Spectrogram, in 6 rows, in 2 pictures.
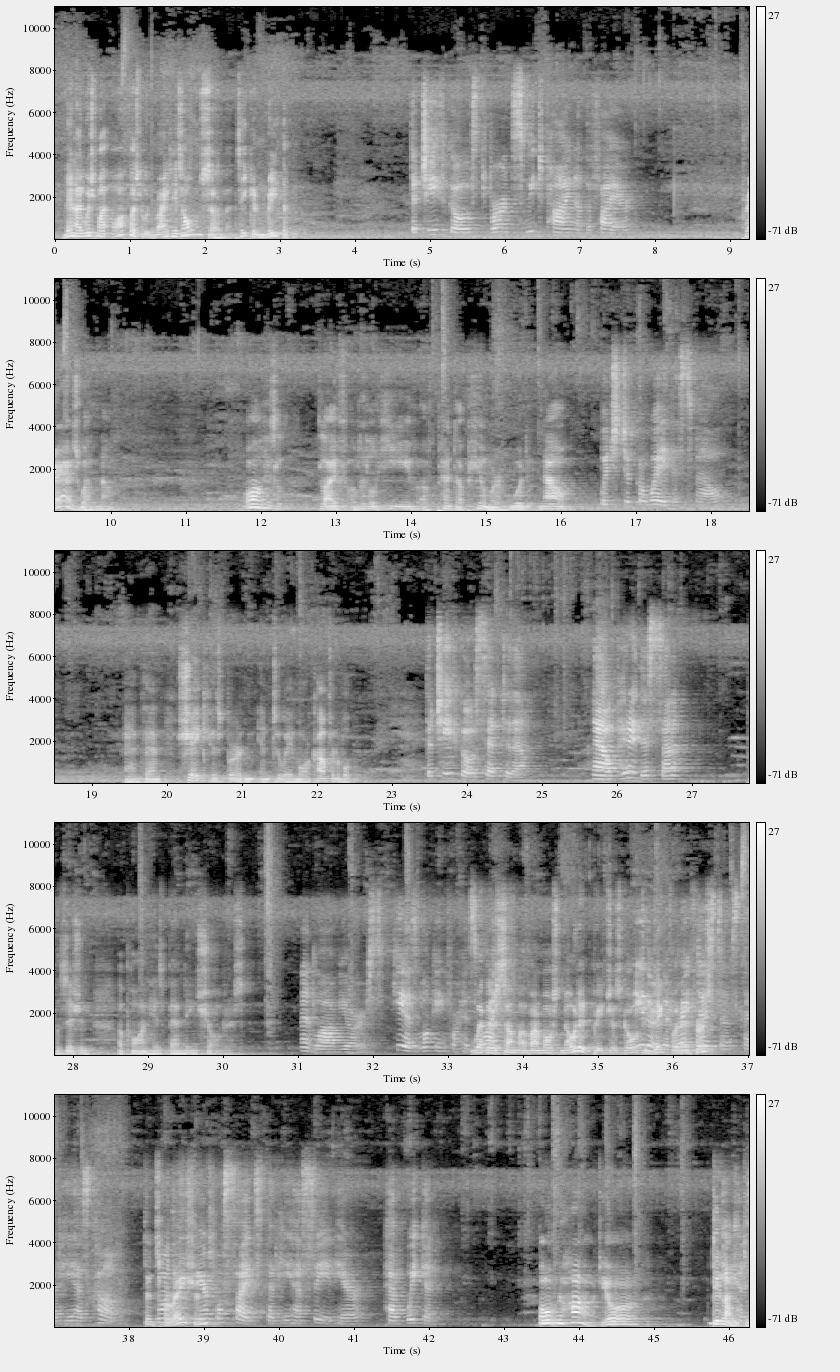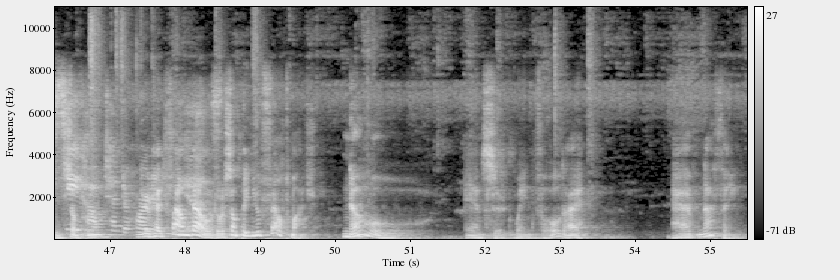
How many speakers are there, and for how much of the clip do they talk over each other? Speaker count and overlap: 2, about 9%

